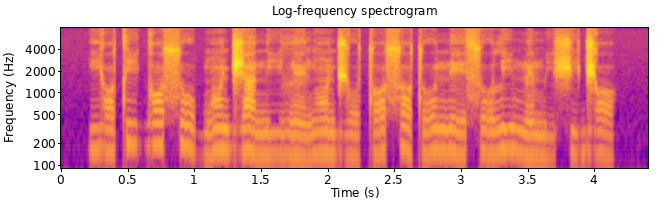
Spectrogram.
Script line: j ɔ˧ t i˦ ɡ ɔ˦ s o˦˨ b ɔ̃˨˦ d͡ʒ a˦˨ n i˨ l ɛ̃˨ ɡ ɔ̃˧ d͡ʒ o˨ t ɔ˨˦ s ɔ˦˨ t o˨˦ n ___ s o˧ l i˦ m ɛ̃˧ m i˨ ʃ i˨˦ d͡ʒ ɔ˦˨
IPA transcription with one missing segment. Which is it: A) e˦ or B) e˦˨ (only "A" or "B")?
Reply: B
